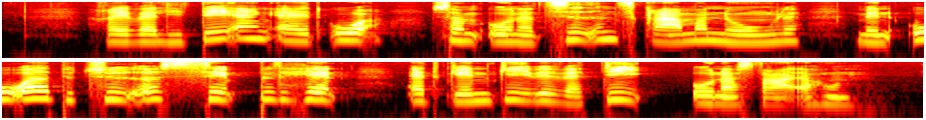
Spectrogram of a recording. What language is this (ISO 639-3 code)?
dan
